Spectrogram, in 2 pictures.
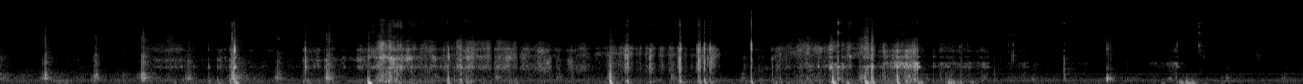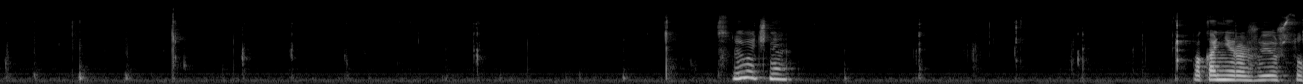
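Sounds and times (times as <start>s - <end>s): chewing clicks: 9.9s - 20.0s, 21.2s - 25.0s.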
